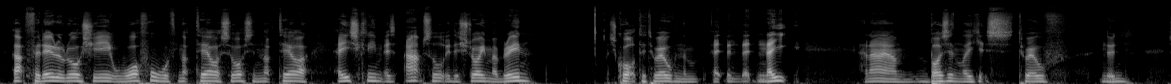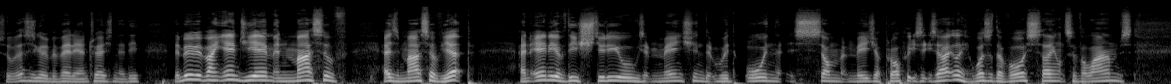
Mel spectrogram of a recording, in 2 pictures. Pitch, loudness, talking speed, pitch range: 150 Hz, -26 LUFS, 185 wpm, 135-165 Hz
